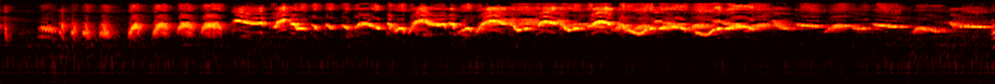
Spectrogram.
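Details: Singing nightingale opening with a fast stuttering pulse series, then flowing into a continuous, rapid warble of twisting whistled notes that runs to the end.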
